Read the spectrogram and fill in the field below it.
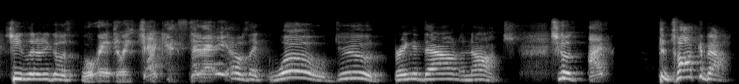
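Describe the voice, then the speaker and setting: Woman coach chatting to student athletes, middle aged, laid back, says dude a lot. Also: medium pitch. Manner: casual and conversational, says "dude" and acts out quoted exchanges. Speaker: coach and mental performance speaker. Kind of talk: motivational talk to student-athletes.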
